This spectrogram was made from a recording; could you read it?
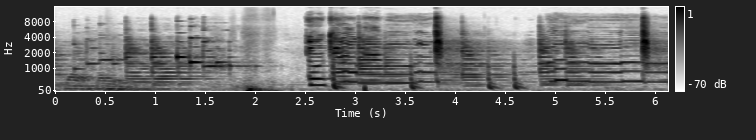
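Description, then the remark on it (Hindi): A heavily auto-tuned song plays from a phone with a robotic, stepped vocal melody over a steady beat, sounding thin and tinny as if from a small speaker, with no one talking over it. “ये ज़्यादा auto tune नहीं हो गया भाई?”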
